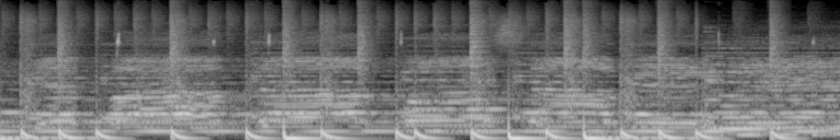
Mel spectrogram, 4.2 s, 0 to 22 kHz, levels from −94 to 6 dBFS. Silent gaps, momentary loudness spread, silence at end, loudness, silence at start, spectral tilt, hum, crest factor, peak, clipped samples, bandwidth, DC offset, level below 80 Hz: none; 2 LU; 0 s; -18 LUFS; 0 s; -5 dB/octave; none; 14 dB; -4 dBFS; under 0.1%; over 20 kHz; under 0.1%; -22 dBFS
